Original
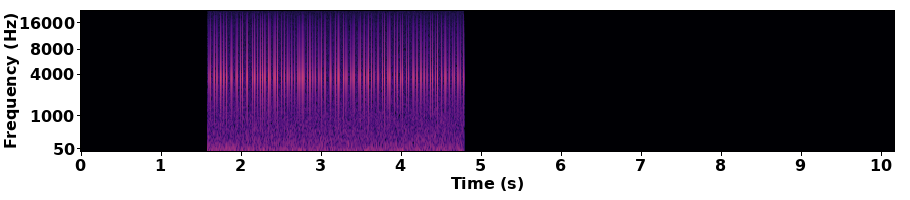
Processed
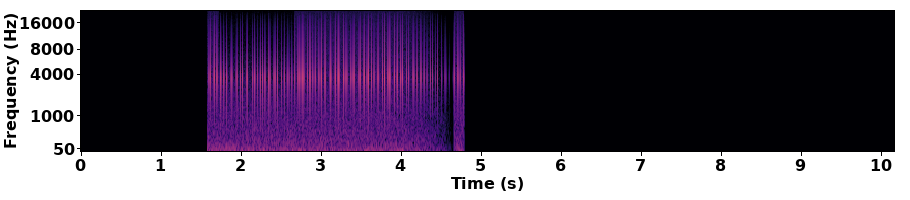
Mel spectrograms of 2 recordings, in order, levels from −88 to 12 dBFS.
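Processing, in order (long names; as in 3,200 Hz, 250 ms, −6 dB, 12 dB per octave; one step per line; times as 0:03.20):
0:01.72–0:02.67: high-shelf EQ 4,100 Hz −11 dB
0:03.97–0:04.66: fade out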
